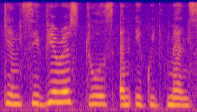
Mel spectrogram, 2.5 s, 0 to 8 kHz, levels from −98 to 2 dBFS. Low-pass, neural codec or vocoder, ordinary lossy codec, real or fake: 7.2 kHz; none; none; real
